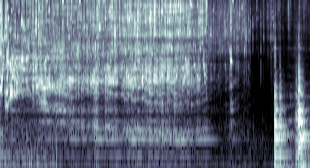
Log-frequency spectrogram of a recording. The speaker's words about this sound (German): Ich gieße mir auch noch einen heißen Tee ein und dann können wir uns ein wenig zurücklehnen und in Ruhe mal gemeinsam nachdenken.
